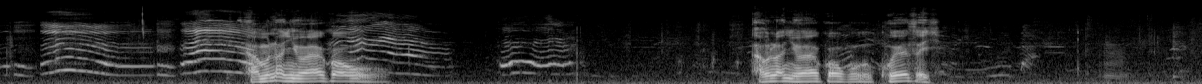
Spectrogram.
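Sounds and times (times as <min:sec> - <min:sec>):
high-pitched crying calls: 0:00.0 - 0:05.8.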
